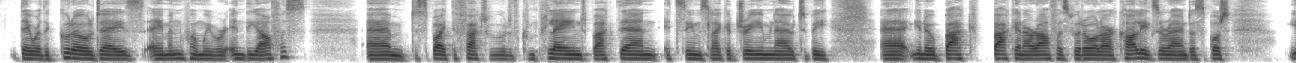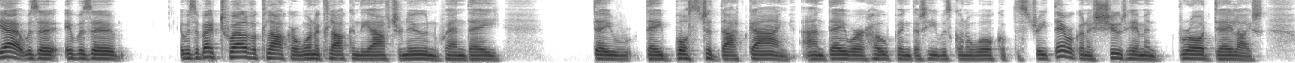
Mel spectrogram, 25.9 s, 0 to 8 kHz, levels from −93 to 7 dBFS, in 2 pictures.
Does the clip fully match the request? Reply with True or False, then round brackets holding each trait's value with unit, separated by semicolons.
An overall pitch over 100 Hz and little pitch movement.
True (140 Hz; 1.7 semitones)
